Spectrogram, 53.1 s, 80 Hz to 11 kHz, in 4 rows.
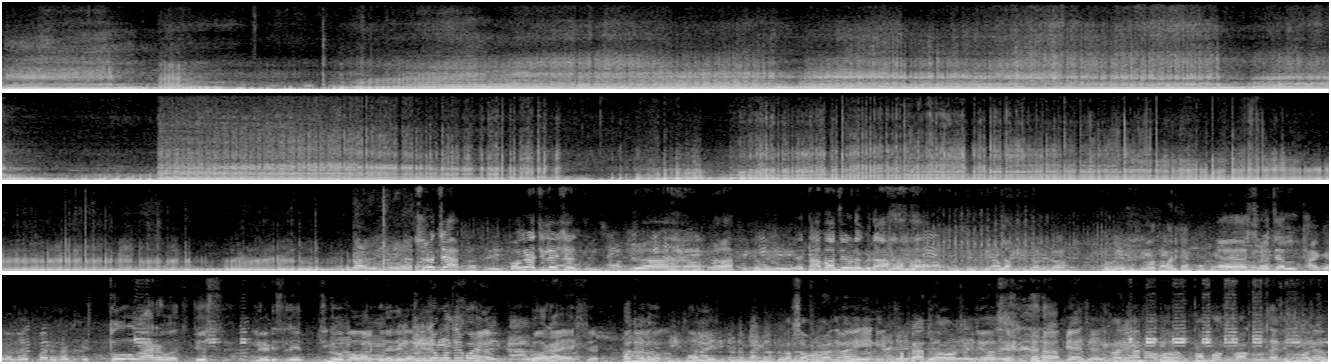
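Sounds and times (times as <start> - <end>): dirt bike engine revving: 0.0 - 31.0, 34.8 - 39.3, 46.1 - 53.0.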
